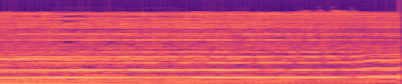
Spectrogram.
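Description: Slow background music of long held notes, stepping up in pitch once near the end.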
